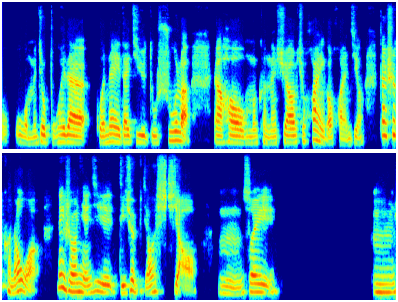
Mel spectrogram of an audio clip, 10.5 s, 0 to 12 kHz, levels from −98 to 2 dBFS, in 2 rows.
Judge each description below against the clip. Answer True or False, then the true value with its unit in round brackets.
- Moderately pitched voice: True (175 Hz)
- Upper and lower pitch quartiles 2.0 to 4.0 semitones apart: False (4.6 semitones)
